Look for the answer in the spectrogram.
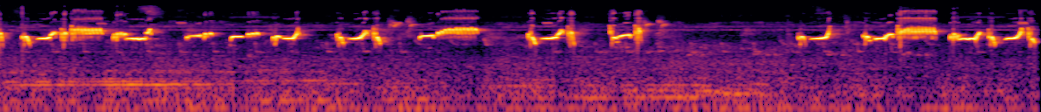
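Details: White-rumped shama, stressed, used as a lure to get another bird singing; repeated clear upslurred whistles in evenly spaced short phrases, with a pause midway before the series resumes.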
